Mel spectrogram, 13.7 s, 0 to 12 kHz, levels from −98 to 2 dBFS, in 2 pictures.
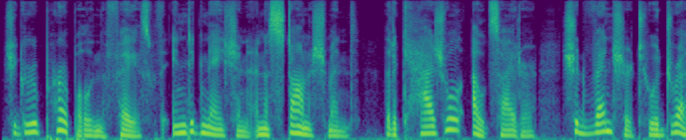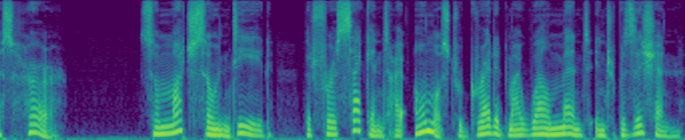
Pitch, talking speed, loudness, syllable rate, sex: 145 Hz, 150 wpm, -20 LUFS, 4.8 syllables/s, female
